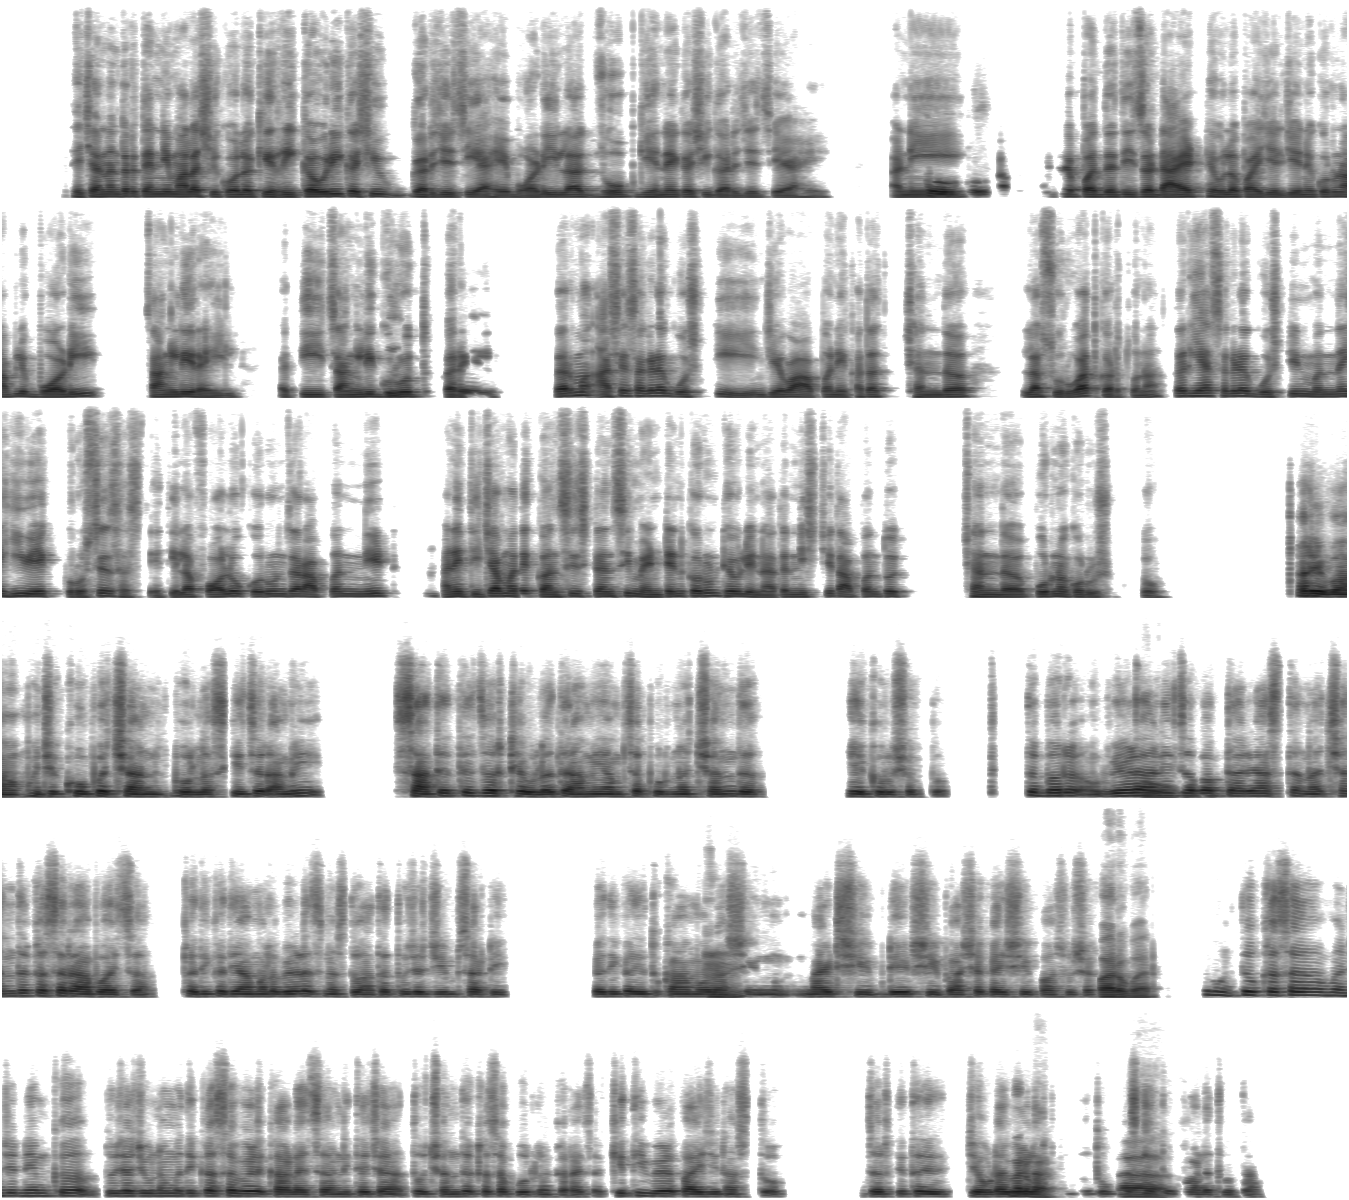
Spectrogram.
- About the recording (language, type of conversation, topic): Marathi, podcast, एखादा नवीन छंद सुरू कसा करावा?
- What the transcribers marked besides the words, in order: in English: "रिकव्हरी"; tapping; in English: "डायट"; in English: "कन्सिस्टन्सी मेंटेन"; in English: "जिमसाठी"; in English: "नाईट शिफ्ट, डे शिफ्ट"; in English: "शिफ्ट"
